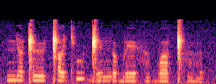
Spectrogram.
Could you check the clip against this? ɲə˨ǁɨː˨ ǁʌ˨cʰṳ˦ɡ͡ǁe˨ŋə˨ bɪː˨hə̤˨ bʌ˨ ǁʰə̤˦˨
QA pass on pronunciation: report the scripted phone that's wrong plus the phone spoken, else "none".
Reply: none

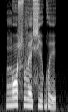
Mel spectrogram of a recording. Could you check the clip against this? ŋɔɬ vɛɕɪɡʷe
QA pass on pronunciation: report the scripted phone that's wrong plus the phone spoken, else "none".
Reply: none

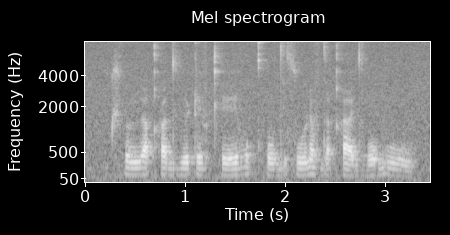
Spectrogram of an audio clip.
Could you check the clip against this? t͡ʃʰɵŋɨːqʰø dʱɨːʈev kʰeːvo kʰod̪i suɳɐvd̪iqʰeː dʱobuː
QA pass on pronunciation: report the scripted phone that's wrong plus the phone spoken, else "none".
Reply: ø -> ʉ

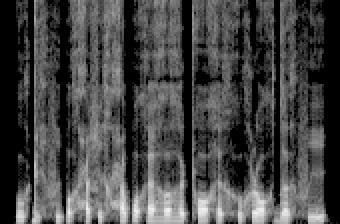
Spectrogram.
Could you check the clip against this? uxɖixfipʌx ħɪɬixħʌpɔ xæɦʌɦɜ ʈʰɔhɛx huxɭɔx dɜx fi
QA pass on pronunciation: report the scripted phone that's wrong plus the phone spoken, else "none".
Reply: none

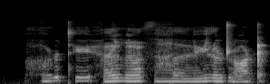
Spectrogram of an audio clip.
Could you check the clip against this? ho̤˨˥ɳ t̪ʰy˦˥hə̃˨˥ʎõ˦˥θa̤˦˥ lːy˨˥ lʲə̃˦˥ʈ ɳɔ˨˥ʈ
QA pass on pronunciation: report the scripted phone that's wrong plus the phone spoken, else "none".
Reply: none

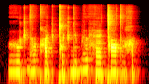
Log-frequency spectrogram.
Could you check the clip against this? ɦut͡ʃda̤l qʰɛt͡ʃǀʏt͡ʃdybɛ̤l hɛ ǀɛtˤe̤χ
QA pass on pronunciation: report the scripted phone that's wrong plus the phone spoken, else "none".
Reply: none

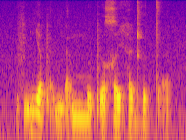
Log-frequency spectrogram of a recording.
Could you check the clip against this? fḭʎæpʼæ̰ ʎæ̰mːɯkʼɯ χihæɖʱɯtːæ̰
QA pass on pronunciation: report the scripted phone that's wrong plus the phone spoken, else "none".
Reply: kʼ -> pʼ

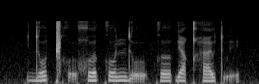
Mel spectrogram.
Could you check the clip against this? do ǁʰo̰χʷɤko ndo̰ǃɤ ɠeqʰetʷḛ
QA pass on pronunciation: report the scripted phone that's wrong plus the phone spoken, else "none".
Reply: ǃ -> k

